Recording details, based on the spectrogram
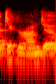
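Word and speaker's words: Tkaronto: i am in uh de garando which is the mohawk pronunciation for toronto um and i always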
